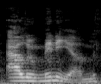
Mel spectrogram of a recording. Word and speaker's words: aluminium: If you drop the I in aluminium, it becomes a completely different word. You dropped a syllable, too.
